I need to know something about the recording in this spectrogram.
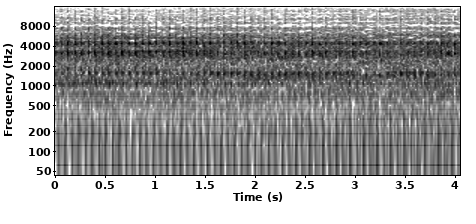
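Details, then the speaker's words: Yamaha X-Ride scooter, recently bought used: harsh, rough clatter from the middle of the engine at fast steady idle, about 220 beats a minute; suspected oil starvation. "ini ada X Ride ya yang suaranya kasar sekali di bagian tengah mesin ya sehingga saya buka bagian di sini ternyata bunyi itu bukan dari sini"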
